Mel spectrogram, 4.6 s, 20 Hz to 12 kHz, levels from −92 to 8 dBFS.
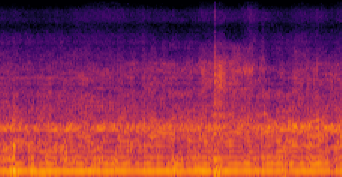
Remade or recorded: remade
